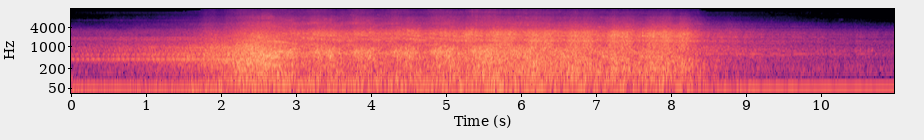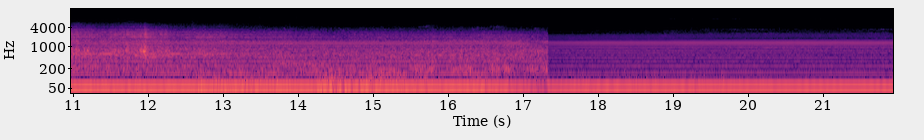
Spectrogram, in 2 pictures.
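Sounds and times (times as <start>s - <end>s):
train passing at high speed: 0.0s - 17.4s
wheels clattering over rails: 0.5s - 17.2s.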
